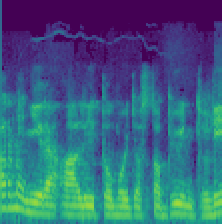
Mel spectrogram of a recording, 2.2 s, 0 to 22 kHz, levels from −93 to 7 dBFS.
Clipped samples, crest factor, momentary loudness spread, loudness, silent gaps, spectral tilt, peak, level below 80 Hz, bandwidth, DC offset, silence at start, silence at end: under 0.1%; 14 dB; 5 LU; -15 LUFS; none; -6.5 dB/octave; 0 dBFS; -44 dBFS; 13.5 kHz; under 0.1%; 0 s; 0 s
